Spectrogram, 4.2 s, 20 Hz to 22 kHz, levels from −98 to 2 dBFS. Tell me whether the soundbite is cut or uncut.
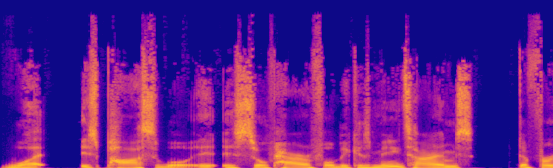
cut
